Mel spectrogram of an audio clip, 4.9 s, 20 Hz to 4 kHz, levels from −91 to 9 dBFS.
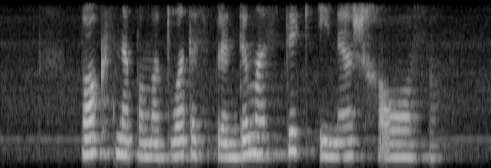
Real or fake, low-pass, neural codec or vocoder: real; 3.6 kHz; none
